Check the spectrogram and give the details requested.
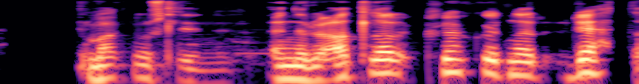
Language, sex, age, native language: Icelandic, male, 50-59, Icelandic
